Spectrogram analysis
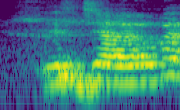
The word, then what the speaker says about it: Jehovah: It's different pronunciations for the same name.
